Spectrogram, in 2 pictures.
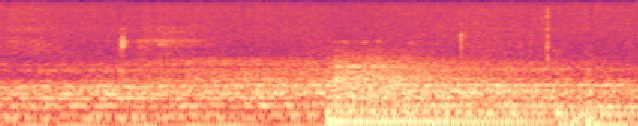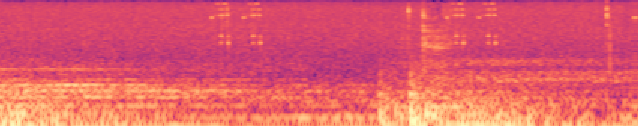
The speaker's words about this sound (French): J'entends comme un, petit. Euh, une aération. ça euh, fait. ça, c'est dans la pièce en temps normal On n'entend rien du tout, nous, ici.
